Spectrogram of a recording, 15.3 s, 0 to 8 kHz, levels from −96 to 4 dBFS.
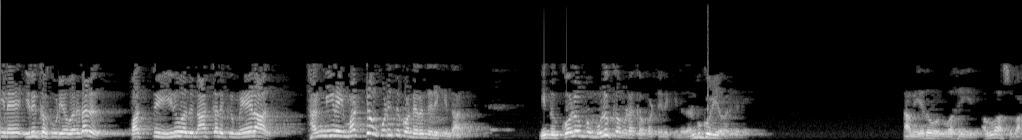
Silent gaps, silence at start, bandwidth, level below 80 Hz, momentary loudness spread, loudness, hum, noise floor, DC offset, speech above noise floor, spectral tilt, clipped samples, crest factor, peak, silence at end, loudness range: none; 0 s; 4.5 kHz; -64 dBFS; 11 LU; -14 LUFS; none; -80 dBFS; under 0.1%; 66 dB; -10.5 dB/octave; under 0.1%; 14 dB; 0 dBFS; 0 s; 6 LU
